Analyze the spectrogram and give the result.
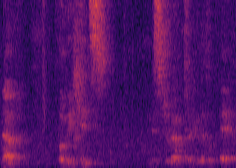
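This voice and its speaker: A man in a period stage play, acting an earnest, stubborn young solicitor with formal, emphatic, halting speech. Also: mid-range voice, steady tone, natural voice. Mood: uneasy resolve. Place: indoor theatre stage, mic far off. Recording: very echoey theatre, distant mic, faint noise.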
